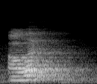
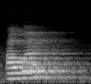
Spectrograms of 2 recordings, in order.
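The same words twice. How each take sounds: First: "our" said with no H, opening on the vowel; silent H. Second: "our" said with an H in front, like "how-er"; sounded H. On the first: Teacher showing how to pronounce it, "our" with H silent. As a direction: start "our" straight on the vowel. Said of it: "we are going to pronounce". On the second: Teacher showing the wrong way, "our" with H sounded. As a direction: put a breathed H before "our". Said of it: "not our is wrong". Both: Shown as a demonstration.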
